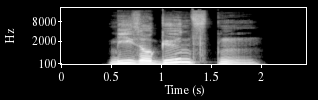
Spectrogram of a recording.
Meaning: 1. superlative degree of misogyn 2. inflection of misogyn: strong genitive masculine/neuter singular superlative degree
- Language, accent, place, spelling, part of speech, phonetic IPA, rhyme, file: German, Germany, Berlin, misogynsten, adjective, [mizoˈɡyːnstn̩], -yːnstn̩, De-misogynsten.ogg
